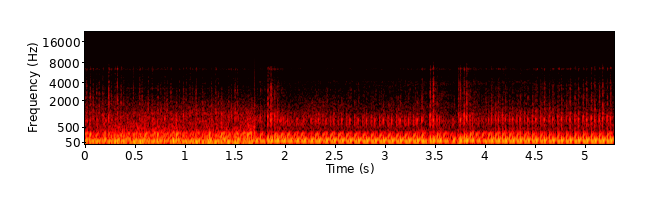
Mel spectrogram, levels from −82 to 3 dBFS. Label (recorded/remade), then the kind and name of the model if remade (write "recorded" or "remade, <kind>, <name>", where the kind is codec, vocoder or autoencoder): recorded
